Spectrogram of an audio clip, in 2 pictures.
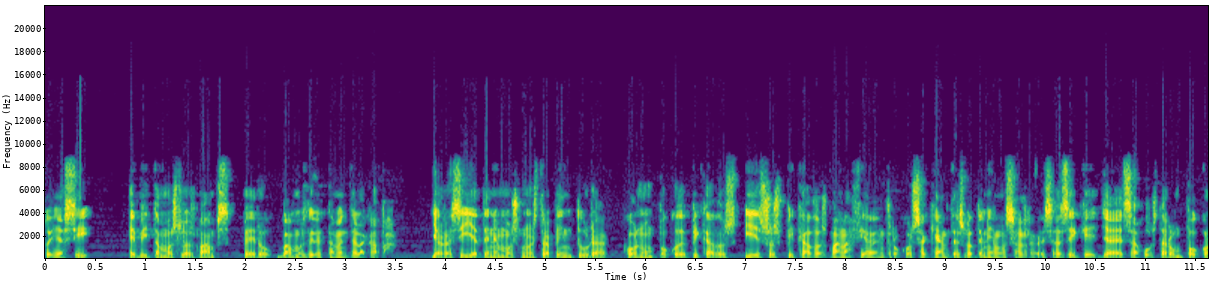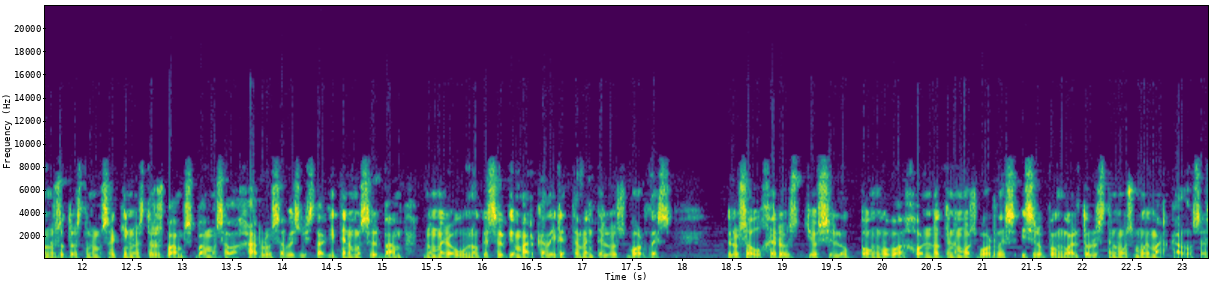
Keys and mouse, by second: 3.6 middle click, 4.3 shift+middle click, 5.5 middle drag, 6.8 middle click, 10.1 shift+middle click, 10.9 shift+middle click, 12.2-15.0 drag, 15.3 middle click, 16.2 shift+middle click, 17.2-17.9 shift+middle drag, 18.7-23.2 drag.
